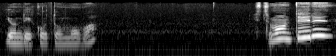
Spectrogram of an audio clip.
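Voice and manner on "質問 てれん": high, loud sung jingle cue. Acted. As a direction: announce the segment like a chime. Jingle before reading a question.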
